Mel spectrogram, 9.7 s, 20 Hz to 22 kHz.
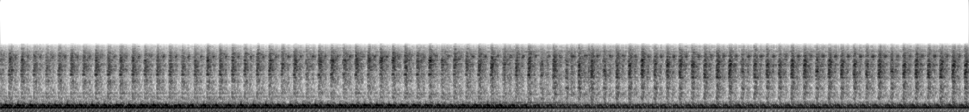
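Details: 3000GT idling with a steady, even tick about four per second over a low hum, keeping pace with the engine; owner unsure whether it is lifter tick or a spun bearing.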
